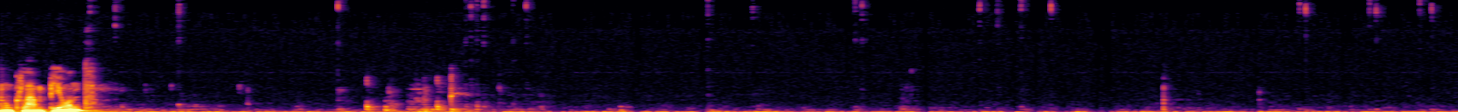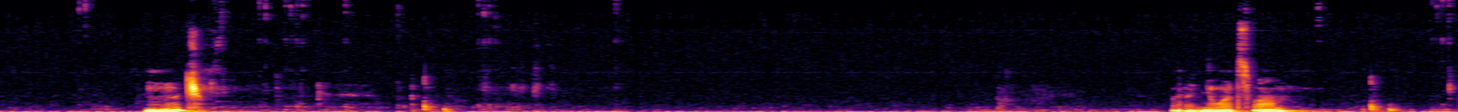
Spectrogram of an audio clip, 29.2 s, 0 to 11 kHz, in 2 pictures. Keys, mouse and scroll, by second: 3.6 middle click, 4.3 middle click, 4.6 click, 12.9 click, 18.0 click, 18.8 middle click, 19.3 click, 28.2 middle click, 28.9 click.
